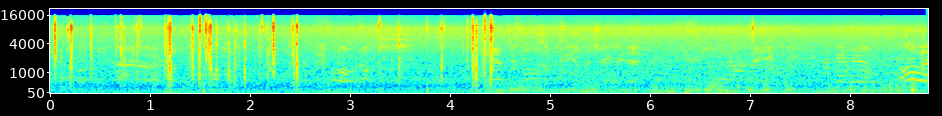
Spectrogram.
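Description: Soccer field sounds: short shouts from players, a few sharp knocks in the first half, and a steady wind rumble on the microphone.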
